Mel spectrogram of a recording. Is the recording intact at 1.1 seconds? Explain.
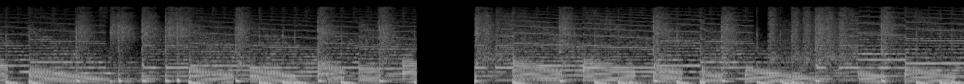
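No. At about 1.1 s compressed frames are skipped: the decoder has nothing to play for roughly ten of its frames, which fits a frame length near 23 ms, so the audio leaps forward by about a third of a second. The join is heard as an abrupt jump in the sound. A spectrogram shows an abrupt discontinuity in the patterns at the seam, and the waveform's envelope changes suddenly with no gap.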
